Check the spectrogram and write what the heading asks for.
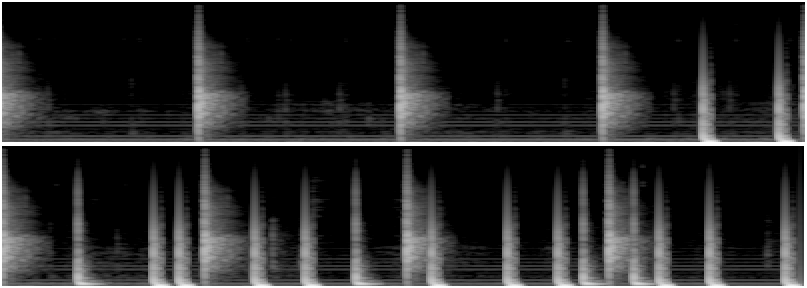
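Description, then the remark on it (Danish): A programmed drum loop with a relatively simple rhythm starts with sparse, evenly spaced claps from a small drum set to a clap sound, then a booming big drum joins, filling out a quicker, punchy rhythm of deep thumps alongside the claps, with no voices. “Så en stor tromme.”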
